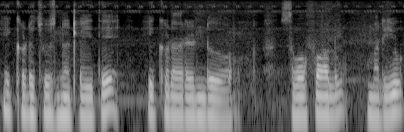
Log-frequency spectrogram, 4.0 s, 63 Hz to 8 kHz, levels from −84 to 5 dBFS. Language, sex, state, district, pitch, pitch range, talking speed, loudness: Telugu, male, Andhra Pradesh, Sri Satya Sai, 115 Hz, 110-120 Hz, 90 wpm, -23 LUFS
